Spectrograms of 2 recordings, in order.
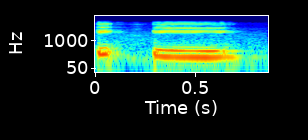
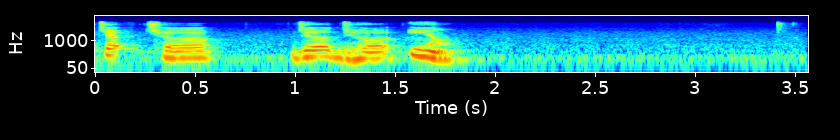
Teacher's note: वे वर्ण जो तालु के स्पर्श से बोले जाते हैं उन्हें तालव्य कहते हैं। जैसे इ ई।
